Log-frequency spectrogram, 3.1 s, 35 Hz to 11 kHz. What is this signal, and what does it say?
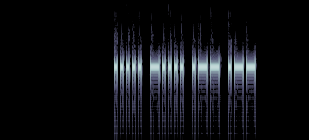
Morse code, heard as a keyed tone, about 40 wpm, 700 Hz. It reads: 56WW
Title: Four Challenging Letter-Number Combinations 40wpm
